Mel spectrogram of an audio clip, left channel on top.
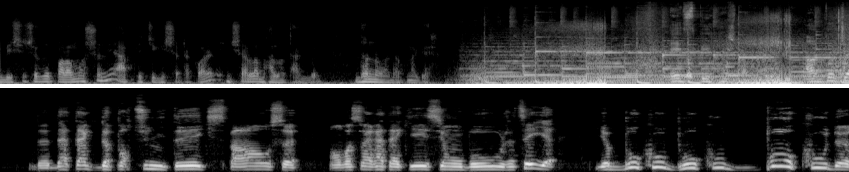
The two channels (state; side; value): different; both; correlation -0.01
